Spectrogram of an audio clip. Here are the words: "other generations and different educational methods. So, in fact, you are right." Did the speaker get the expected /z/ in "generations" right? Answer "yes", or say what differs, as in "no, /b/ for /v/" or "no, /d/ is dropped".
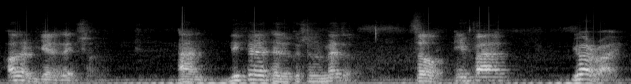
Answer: no, /z/ is dropped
